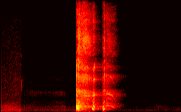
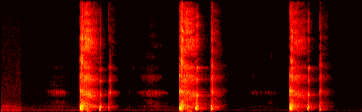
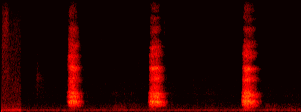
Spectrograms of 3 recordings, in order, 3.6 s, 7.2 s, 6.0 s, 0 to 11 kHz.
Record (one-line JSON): {"cough_length": "3.6 s", "cough_amplitude": 29204, "cough_signal_mean_std_ratio": 0.23, "three_cough_length": "7.2 s", "three_cough_amplitude": 29179, "three_cough_signal_mean_std_ratio": 0.26, "exhalation_length": "6.0 s", "exhalation_amplitude": 3003, "exhalation_signal_mean_std_ratio": 0.34, "survey_phase": "beta (2021-08-13 to 2022-03-07)", "age": "18-44", "gender": "Female", "wearing_mask": "No", "symptom_none": true, "smoker_status": "Never smoked", "respiratory_condition_asthma": false, "respiratory_condition_other": false, "recruitment_source": "REACT", "submission_delay": "1 day", "covid_test_result": "Negative", "covid_test_method": "RT-qPCR", "influenza_a_test_result": "Unknown/Void", "influenza_b_test_result": "Unknown/Void"}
